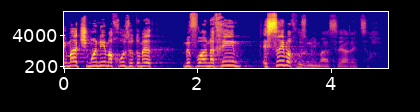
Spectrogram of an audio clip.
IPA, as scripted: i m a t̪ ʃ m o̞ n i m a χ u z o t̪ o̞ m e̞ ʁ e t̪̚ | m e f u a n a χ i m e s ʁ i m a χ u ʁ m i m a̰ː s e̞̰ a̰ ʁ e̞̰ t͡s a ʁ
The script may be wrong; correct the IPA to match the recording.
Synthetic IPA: i m a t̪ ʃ m o̞ n i m a χ u z o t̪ o̞ m e̞ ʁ e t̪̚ | m e f u a n a χ i m e s ʁ i m a χ u z m i m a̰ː s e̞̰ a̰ ʁ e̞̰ t͡s a χ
